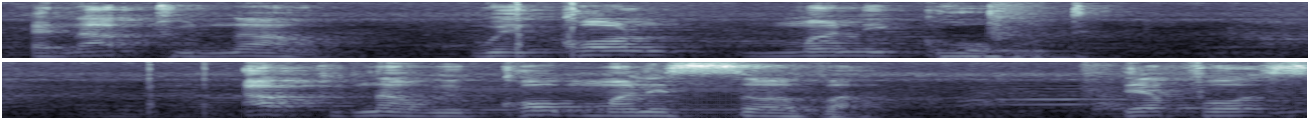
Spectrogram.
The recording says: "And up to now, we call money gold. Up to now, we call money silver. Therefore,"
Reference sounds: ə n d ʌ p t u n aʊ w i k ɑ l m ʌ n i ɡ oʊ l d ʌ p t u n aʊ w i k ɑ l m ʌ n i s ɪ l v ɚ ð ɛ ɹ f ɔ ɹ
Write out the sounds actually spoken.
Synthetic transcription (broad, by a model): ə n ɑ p t u n aʊ w i k ɑ l m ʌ n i ɡ oʊ l d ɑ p t u n aʊ w i k ɑ l m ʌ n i s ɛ v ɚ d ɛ f ɔ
